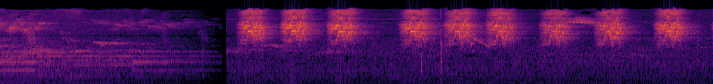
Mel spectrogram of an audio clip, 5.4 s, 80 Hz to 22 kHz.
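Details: A young European pied flycatcher in a backyard on 7 June 2013, calling for a parent: hissy, high begging calls about three times a second after a short opening of steady tonal sound.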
